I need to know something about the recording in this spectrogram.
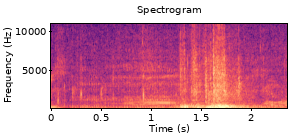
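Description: Small trials motorcycle engine revving in a short burst about a second and a half in, with faint voices in the background.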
